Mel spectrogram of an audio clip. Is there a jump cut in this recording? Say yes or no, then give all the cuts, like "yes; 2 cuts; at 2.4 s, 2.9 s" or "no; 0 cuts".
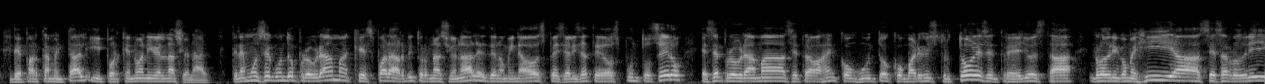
no; 0 cuts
